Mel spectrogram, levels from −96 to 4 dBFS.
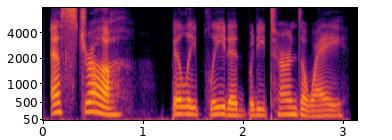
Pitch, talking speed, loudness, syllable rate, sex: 180 Hz, 135 wpm, -20 LUFS, 4.9 syllables/s, female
